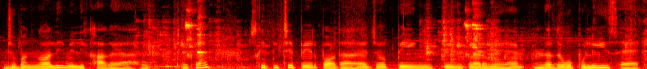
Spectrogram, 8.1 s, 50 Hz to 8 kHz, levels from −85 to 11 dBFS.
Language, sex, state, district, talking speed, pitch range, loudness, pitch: Hindi, female, Bihar, Katihar, 180 wpm, 185-210 Hz, -18 LUFS, 195 Hz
